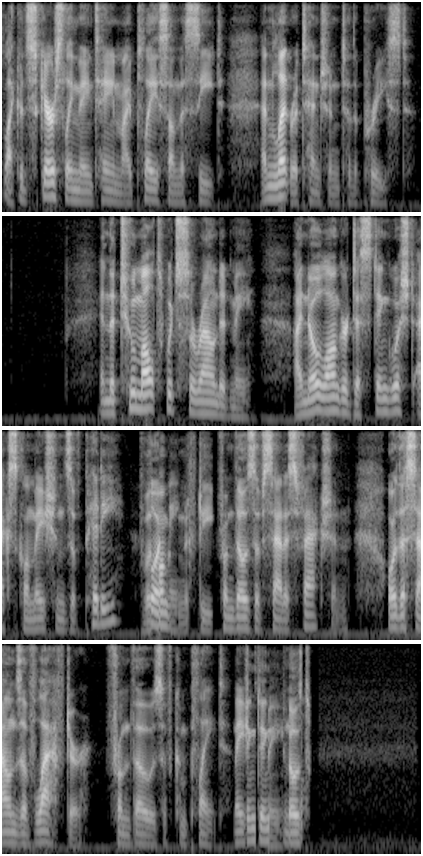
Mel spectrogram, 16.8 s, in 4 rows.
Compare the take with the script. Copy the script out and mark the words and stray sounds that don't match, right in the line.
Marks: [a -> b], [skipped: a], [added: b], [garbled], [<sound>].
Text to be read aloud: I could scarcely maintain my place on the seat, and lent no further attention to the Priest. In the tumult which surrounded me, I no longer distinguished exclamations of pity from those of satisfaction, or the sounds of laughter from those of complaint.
I could scarcely maintain my place on the seat, and lent [skipped: no further] attention to the Priest. In the tumult which surrounded me, I no longer distinguished exclamations of pity [garbled] from those of satisfaction, or the sounds of laughter from those of complaint. [garbled]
